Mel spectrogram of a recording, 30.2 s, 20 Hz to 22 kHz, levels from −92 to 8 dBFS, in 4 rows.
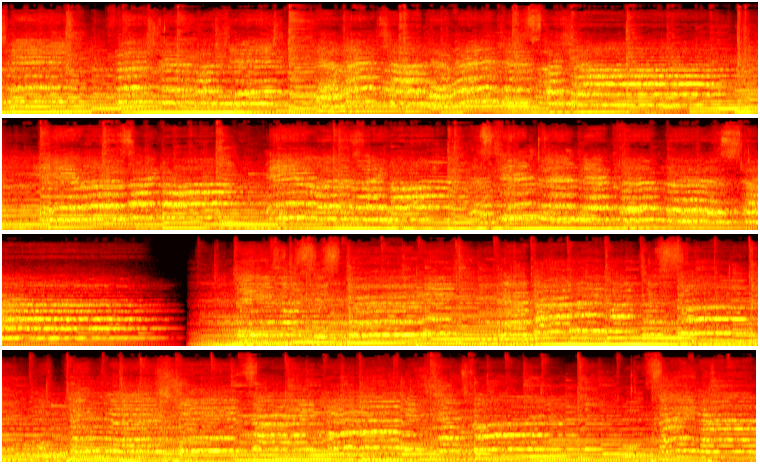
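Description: No technical faults can be heard anywhere in the recording.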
